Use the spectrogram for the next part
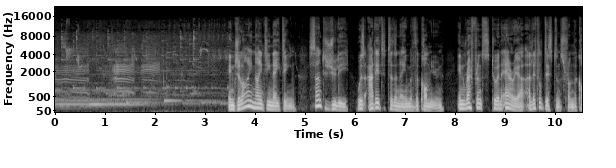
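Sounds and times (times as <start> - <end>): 
sheep bleating: 0.0 - 2.4
speech: 3.4 - 10.5.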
